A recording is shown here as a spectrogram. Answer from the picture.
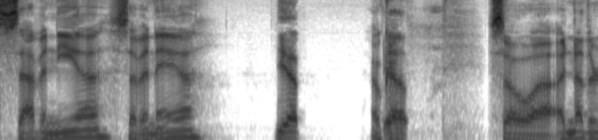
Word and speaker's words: Savaiinaea: And how did you say it's Savaiinaea?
